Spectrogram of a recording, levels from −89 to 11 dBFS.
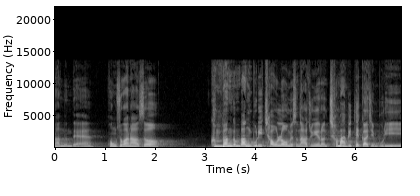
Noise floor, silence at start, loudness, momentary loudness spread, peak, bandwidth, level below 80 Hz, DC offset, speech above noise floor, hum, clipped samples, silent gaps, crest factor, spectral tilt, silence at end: -61 dBFS; 0 s; -22 LUFS; 13 LU; -4 dBFS; 14 kHz; -42 dBFS; under 0.1%; 40 dB; none; under 0.1%; none; 18 dB; -6 dB/octave; 0 s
